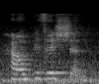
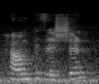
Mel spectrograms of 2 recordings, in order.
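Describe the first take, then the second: The two takes are said the same way.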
